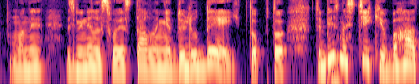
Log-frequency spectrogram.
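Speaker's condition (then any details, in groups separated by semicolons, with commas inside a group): No condition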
